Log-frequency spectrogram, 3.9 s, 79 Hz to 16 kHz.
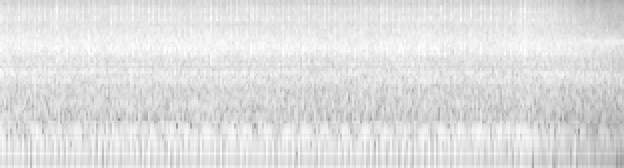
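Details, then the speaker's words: Turbocharged classic Porsche 911 with Garrett GT30, run before swapping to an eBay turbo: deep, even flat-six burble holding steady, then dying away smoothly at shutdown with no knocks or misses; engine sound. "As you can see, it runs like a dream."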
